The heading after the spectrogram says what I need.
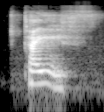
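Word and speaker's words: Thais: Tais.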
